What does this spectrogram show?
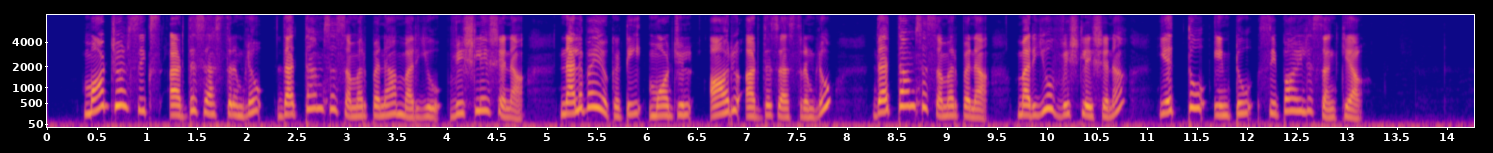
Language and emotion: Telugu, neutral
